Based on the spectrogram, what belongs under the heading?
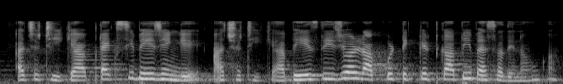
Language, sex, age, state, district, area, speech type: Hindi, female, 18-30, Madhya Pradesh, Hoshangabad, rural, spontaneous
